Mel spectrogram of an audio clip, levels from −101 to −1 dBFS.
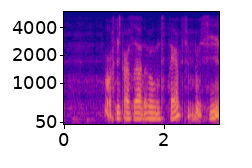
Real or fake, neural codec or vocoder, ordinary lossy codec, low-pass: fake; autoencoder, 44.1 kHz, a latent of 192 numbers a frame, MeloTTS; none; 5.4 kHz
